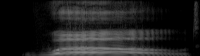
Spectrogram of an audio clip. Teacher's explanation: Now, this one's quite interesting because we move from the dark L into a D sound which is actually on the alvola ridge. So, people get a bit confused as to why we do release that sound.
